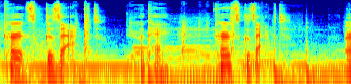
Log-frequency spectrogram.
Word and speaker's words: Kurzgesagt: many where are those comments okay yes yes kurtz gazact kurtz gazact okay curse exact all right so now let's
